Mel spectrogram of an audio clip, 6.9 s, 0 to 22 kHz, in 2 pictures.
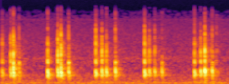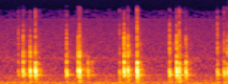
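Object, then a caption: Corrugated cardboard box tapped with fingernails. Long painted nails tap a hollow, printed corrugated cardboard box close-up at its end flap. The sound is quick clusters of light, dry clicks with a papery midrange around 650 Hz, repeating in steady bursts about every 0.7 seconds, and each click dies away almost instantly.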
